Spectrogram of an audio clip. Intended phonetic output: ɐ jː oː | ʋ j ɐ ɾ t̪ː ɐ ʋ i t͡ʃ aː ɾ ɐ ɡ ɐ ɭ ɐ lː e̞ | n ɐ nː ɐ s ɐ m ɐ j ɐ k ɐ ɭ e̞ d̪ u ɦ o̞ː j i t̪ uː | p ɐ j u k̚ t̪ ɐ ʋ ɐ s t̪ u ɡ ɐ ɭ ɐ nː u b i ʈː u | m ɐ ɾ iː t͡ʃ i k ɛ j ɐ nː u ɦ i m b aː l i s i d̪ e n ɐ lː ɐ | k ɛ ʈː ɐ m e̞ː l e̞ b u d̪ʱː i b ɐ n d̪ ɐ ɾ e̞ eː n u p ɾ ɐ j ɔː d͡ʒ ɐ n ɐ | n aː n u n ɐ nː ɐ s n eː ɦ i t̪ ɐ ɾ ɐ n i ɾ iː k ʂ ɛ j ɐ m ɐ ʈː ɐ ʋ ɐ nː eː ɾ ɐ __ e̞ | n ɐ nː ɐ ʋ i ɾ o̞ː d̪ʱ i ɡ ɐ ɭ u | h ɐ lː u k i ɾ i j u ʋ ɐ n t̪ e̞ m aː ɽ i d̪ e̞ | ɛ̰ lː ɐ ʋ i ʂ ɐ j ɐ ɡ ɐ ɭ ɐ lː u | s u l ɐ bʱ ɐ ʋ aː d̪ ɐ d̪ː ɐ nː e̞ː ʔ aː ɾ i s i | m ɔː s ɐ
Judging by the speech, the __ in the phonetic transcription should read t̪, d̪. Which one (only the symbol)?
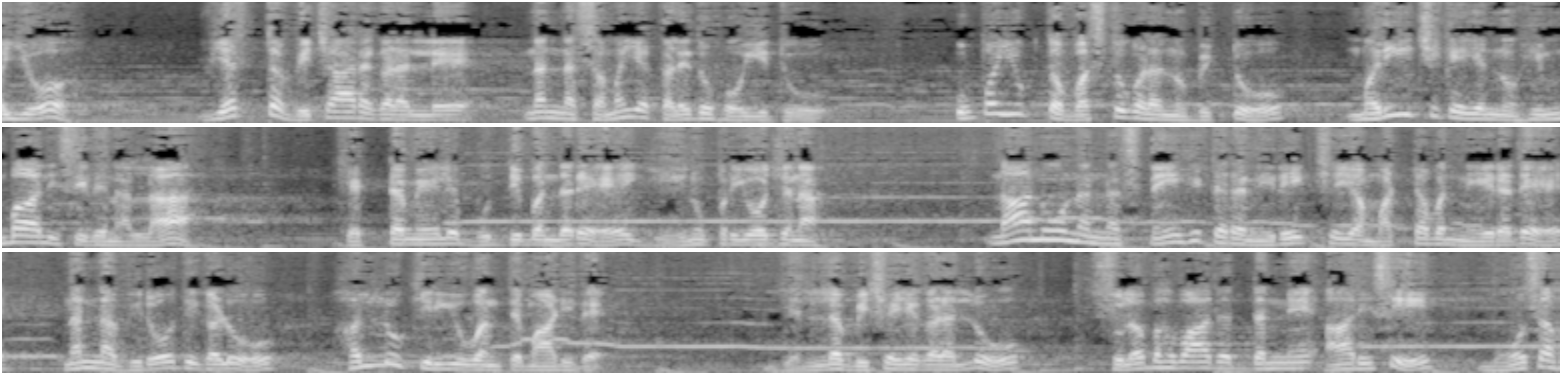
d̪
